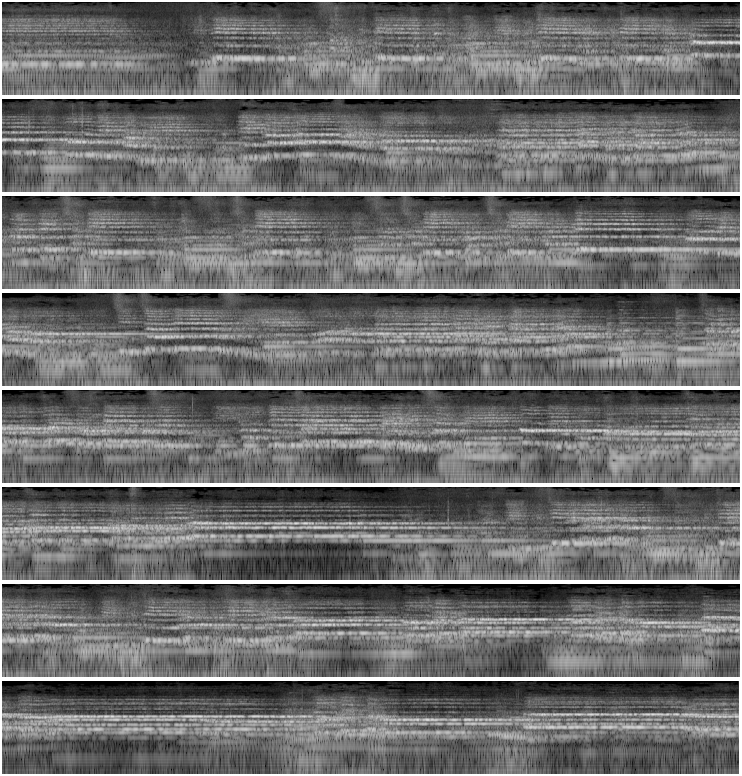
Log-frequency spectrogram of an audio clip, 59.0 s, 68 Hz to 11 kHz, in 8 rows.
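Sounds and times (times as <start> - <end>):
children's choir singing: 0.0 - 59.0.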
